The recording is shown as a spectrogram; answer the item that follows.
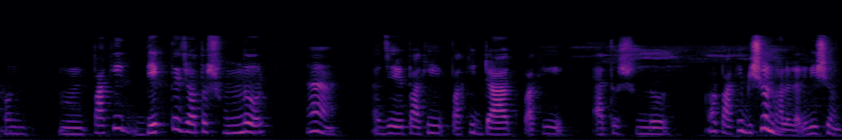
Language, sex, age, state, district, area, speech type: Bengali, female, 30-45, West Bengal, Birbhum, urban, spontaneous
